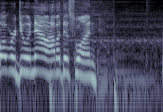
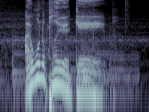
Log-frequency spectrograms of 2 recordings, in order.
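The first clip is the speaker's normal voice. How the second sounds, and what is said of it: Imitates the Saw villain's voice. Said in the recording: “I even did the voice there ... Saw”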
